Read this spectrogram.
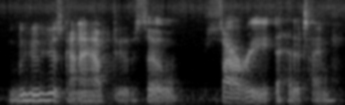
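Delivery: ordinary delivery, nothing marked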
